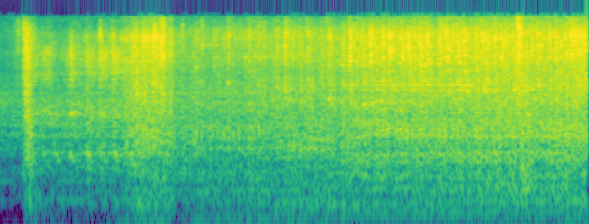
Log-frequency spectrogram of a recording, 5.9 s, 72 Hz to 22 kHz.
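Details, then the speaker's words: 1985 Jeep CJ-7 Renegade with Holley Sniper EFI and electronic ignition, after engine work: idle stays steady and never dies after key-off, running at 14.26 V; 5.5 V remains on the ignition terminal. Engine run-on after key-off. "so now let's shut it off stays running look at that there's a gy that's way if you measure the voltage on here 5.5 Vol off"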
